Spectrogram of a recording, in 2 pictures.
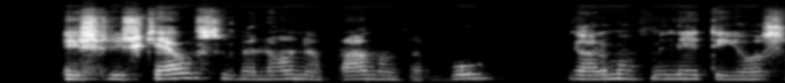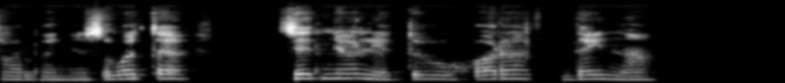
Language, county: Lithuanian, Marijampolė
